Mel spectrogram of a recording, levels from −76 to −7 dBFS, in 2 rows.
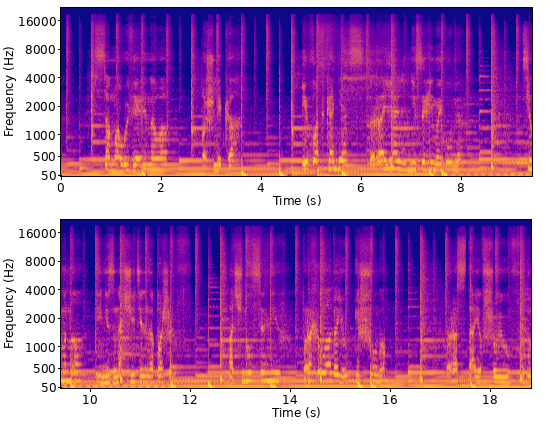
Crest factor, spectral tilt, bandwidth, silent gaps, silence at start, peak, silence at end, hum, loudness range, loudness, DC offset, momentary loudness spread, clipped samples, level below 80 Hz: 14 dB; -5.5 dB/octave; 19.5 kHz; none; 0 s; -4 dBFS; 0 s; none; 2 LU; -19 LUFS; under 0.1%; 7 LU; under 0.1%; -24 dBFS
